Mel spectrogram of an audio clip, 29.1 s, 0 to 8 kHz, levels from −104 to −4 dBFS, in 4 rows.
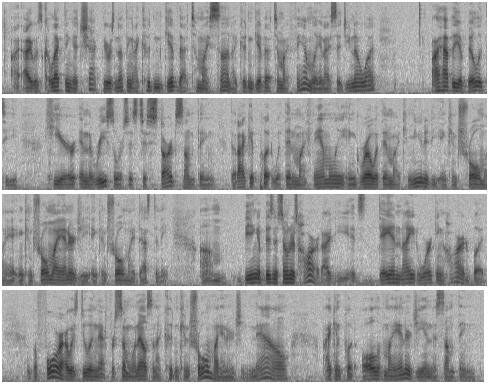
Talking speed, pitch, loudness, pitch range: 210 wpm, 100 Hz, -30 LUFS, 90-115 Hz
